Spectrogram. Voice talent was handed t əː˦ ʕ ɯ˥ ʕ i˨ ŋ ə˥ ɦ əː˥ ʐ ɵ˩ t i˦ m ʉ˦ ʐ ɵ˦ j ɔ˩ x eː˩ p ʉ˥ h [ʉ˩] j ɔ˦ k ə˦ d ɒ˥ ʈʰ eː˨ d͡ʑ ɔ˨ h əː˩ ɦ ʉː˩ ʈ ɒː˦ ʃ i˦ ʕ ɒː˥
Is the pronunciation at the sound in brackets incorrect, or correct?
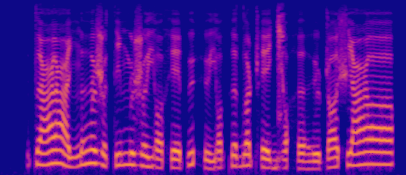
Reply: correct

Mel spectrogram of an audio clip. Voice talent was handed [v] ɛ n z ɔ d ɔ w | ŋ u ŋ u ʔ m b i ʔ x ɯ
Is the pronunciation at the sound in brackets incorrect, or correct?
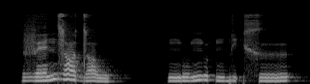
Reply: correct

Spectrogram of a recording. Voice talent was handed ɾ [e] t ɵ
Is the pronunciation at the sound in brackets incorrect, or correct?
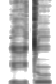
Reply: incorrect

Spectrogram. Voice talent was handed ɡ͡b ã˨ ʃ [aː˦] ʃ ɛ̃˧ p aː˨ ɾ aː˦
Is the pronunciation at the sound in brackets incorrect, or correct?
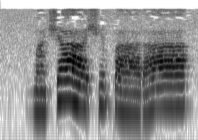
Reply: incorrect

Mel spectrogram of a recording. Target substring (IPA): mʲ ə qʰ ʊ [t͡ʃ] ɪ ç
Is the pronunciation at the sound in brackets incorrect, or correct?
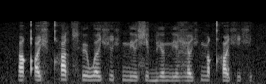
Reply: incorrect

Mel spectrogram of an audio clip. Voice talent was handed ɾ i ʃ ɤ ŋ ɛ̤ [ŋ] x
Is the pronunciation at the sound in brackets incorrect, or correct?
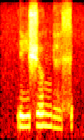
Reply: incorrect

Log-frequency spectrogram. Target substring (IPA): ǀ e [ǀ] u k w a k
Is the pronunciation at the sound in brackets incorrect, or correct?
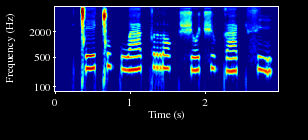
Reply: correct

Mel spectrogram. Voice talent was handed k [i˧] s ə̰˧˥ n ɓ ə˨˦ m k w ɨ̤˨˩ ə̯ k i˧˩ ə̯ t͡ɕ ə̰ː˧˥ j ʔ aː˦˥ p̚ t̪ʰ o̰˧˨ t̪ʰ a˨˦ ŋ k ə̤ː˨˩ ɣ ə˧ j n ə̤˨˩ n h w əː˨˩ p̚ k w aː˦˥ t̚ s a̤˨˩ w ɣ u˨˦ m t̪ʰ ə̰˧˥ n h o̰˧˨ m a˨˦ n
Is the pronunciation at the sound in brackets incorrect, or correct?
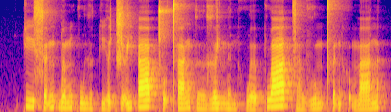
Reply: correct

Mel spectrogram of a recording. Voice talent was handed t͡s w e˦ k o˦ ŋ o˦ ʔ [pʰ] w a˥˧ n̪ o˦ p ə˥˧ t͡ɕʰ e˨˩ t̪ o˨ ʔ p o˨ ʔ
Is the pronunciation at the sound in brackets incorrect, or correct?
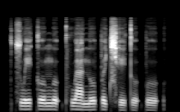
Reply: correct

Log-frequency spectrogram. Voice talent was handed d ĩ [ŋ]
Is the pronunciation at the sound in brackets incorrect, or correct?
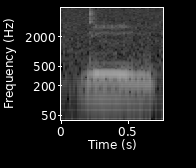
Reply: correct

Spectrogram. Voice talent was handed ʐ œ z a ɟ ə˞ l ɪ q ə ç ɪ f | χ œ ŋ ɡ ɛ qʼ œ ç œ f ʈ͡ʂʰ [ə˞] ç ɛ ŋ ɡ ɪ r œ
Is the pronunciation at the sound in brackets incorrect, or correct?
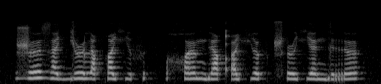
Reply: correct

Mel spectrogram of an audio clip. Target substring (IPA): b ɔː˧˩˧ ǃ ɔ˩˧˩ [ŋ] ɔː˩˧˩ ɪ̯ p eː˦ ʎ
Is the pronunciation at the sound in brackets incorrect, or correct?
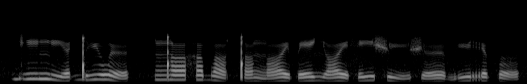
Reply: correct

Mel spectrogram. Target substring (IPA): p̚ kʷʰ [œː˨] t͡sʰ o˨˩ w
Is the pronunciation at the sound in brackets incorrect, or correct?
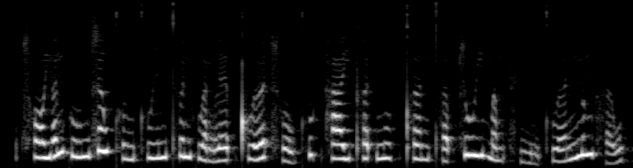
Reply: incorrect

